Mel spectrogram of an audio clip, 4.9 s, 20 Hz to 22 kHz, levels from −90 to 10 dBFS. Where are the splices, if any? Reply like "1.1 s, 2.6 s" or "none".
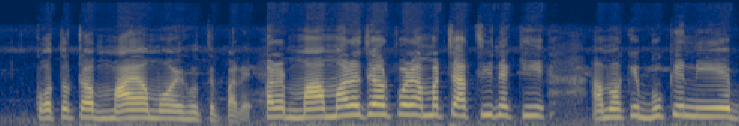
1.8 s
